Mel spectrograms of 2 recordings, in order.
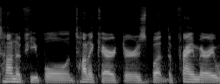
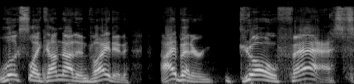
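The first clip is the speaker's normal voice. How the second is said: very high, loud, blasting cartoon voice; 9 semitones higher, 9 dB louder than usual. Role-playing a meeting with Bowser when asked: Sonic the Hedgehog voice. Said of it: "I can do the Sonic the Hedgehog voice".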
